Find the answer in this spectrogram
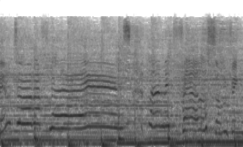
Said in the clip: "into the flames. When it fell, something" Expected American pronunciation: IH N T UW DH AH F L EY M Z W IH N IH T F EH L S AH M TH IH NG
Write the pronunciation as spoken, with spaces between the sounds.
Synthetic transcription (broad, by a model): IH N T UW DH AH P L EY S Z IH N IH T F EH L S AH M TH IH NG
